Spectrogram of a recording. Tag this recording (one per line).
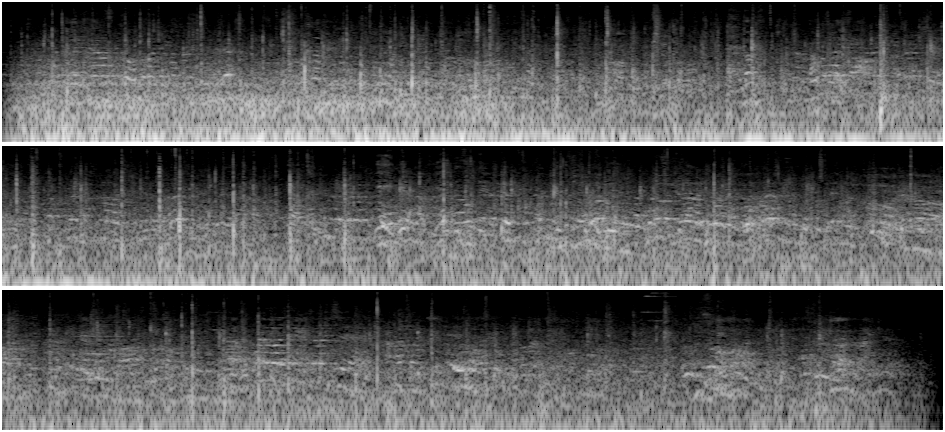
field-recording
footsteps
korea
korean
seller
seoul
voice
